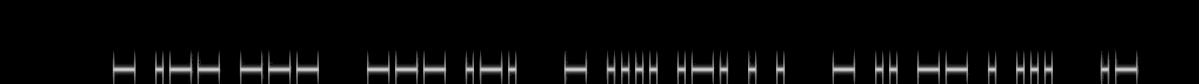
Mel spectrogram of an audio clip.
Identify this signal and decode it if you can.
Morse code, heard as a keyed tone, about 17 wpm, 700 Hz. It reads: TWO OR THREE TIMES A
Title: Sets of 5 Words Encore2 17wpm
